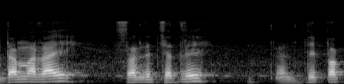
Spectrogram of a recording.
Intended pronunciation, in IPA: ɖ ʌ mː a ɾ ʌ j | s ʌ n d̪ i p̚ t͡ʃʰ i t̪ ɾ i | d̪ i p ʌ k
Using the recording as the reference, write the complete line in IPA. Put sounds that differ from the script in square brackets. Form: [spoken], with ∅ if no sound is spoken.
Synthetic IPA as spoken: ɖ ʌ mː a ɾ [a] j | s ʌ n d̪ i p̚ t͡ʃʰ [e] t̪ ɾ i | d̪ i p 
